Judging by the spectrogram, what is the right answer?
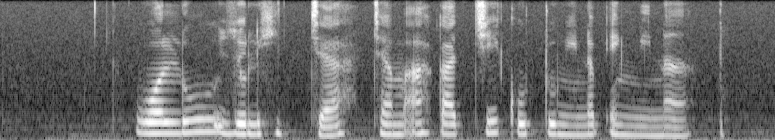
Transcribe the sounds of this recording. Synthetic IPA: wɔluzʊlhi̥d͡ʒʒ̥ahʒ̥a̤ma̰ʔahkat͡ʃikuɖ̥ṳŋinəp̚ʔɪŋmina

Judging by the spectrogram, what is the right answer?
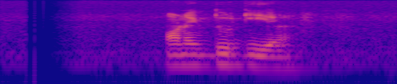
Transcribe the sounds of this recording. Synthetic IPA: ɔnek̚d̪uɾɡija

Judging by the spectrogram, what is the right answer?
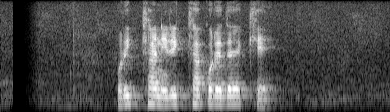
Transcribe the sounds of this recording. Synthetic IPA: poɾikʰːaniɾikʰːakoɾed̪ɛekʰe

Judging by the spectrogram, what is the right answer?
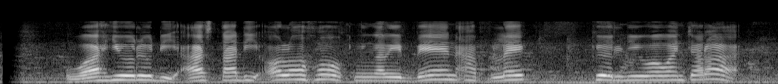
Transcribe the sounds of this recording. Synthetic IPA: waɦjuɾudiast̪adiʔɔlɔɦɔk̚niŋalibɛnaplɛkː | ɨrɲiwawaɲt͡ʃaɾa

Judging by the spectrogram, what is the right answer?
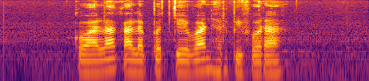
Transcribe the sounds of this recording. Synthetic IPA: kuwalakaləb̥ə̤t̪̚kewanɦɛrb̥i̤foɾa

